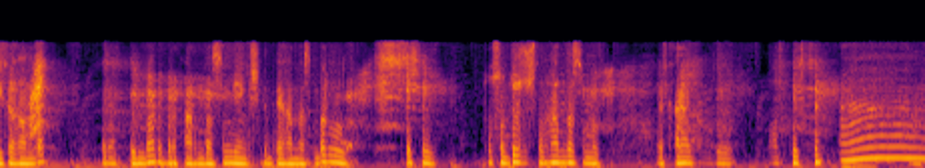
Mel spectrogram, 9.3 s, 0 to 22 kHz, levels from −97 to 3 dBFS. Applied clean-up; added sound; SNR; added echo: neural mask model RNNoise.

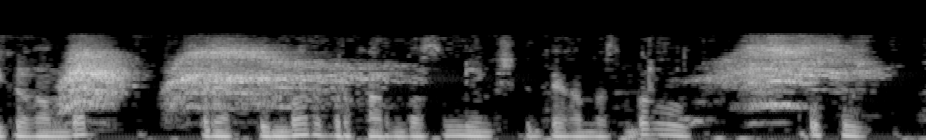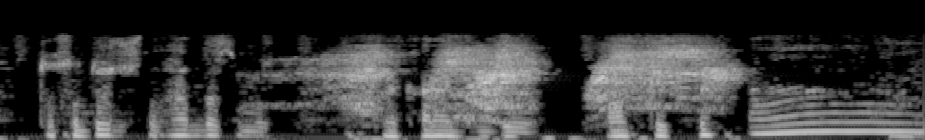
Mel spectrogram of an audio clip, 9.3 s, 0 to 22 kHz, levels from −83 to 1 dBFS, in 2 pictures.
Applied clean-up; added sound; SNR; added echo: classical method spectral subtraction.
